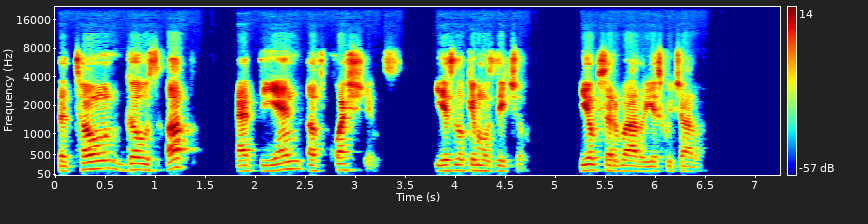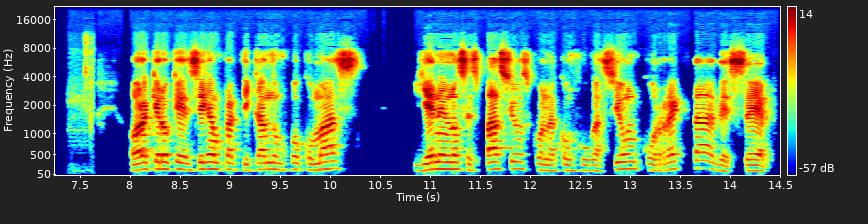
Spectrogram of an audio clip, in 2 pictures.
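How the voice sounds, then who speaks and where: A man teaches a bilingual English lesson at a slow, deliberate pace. He spells out each example sentence carefully, in a slightly high, bright voice. The recording sounds a little dull and lo-fi.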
